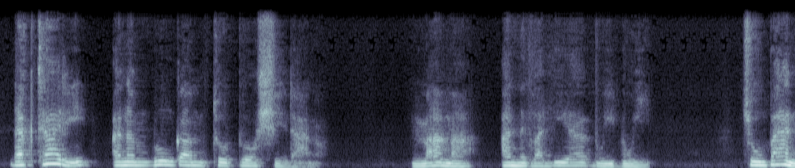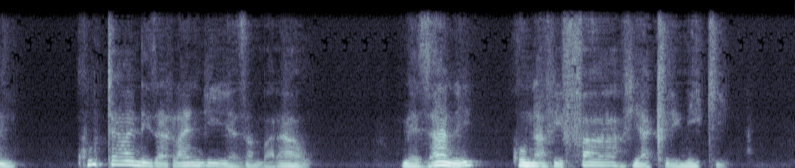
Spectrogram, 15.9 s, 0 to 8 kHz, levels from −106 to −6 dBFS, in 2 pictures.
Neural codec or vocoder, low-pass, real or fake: codec, 16 kHz, 1.1 kbps, Voila-Tokenizer; 7.2 kHz; fake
